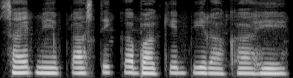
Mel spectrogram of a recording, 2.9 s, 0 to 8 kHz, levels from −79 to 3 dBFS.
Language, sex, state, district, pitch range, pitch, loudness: Hindi, female, Arunachal Pradesh, Lower Dibang Valley, 195-215 Hz, 205 Hz, -16 LUFS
